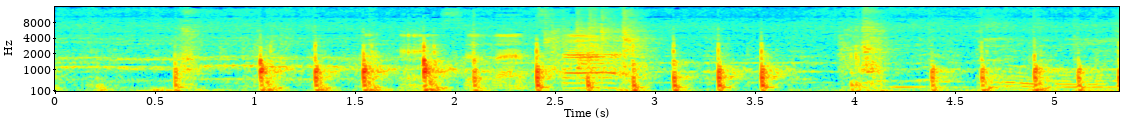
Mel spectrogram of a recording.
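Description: Chef's knife mincing garlic on a wooden cutting board: a quick, even run of blade knocks on the wood, about four to five a second.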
